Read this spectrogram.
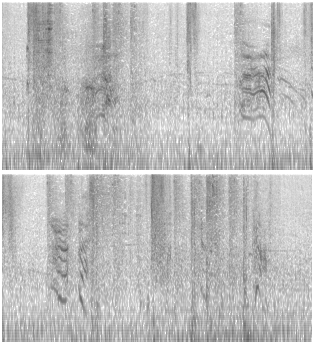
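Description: Heavy thuds and blows land in a scuffle.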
